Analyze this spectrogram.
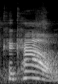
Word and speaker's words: cacao: it correctly, but it's cacao or keko. I don't know how to say it. It's cacao. C-A-C-A-O.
